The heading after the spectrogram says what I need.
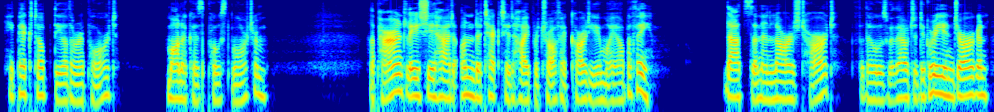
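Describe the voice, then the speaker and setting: Low-voiced woman narrating a thriller. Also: steady tone, normal speed, a bit bright, dry recording, studio quality. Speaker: audiobook narrator. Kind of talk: scripted narration.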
